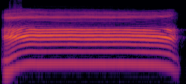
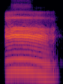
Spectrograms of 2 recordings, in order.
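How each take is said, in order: First: The vowel is drawn out extra long, like calling. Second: The vowel is drawn out to a long length. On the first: "इतना लंबा, जो दीर्घ से भी ज्यादा लंबा है" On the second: "सबको खींच के"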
